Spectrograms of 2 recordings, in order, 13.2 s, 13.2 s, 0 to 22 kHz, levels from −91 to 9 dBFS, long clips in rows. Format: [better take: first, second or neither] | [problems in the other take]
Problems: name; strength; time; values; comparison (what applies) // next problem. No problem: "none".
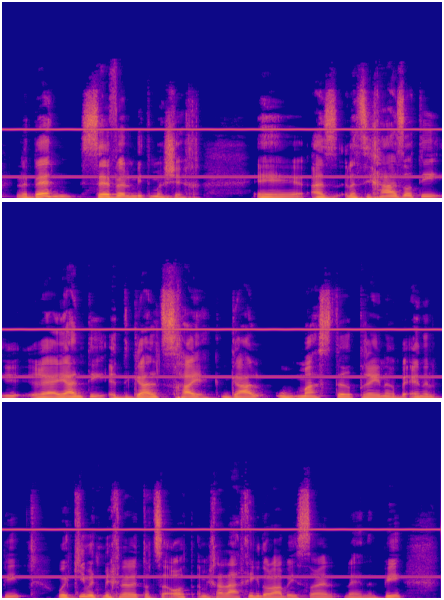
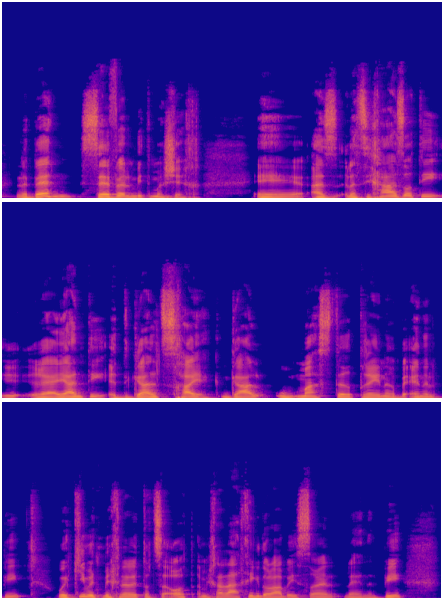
second | high-pitched whine; loud; throughout; 7.5 kHz, 8 dB below the speech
